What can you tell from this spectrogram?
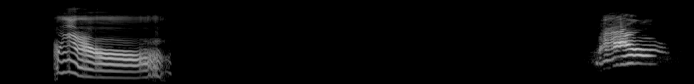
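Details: Cat meowing: one long meow opening high and sliding down over about a second, then a pause of four seconds and a shorter, higher rising-falling meow.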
